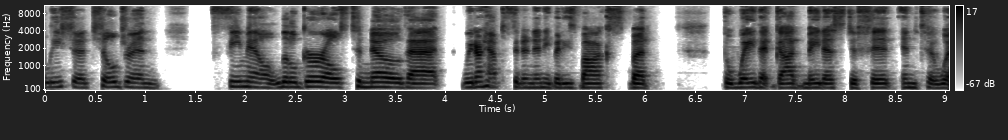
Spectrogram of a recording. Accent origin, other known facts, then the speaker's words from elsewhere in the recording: Calabasas, California, United States; I grew up in Calabasas.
